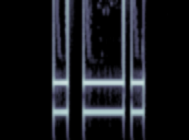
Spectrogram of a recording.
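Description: Telephone keypad dialing tones: three clear dual-pitched beeps, the middle one noticeably longer than the short first and last, sounding alone with no talk.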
